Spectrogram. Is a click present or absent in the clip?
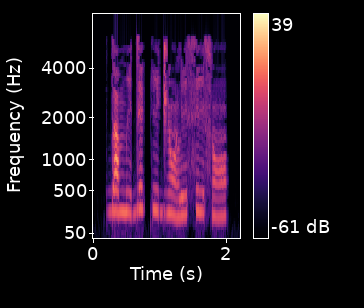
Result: absent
